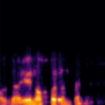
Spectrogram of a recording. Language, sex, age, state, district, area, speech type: Kannada, male, 18-30, Karnataka, Bangalore Urban, urban, conversation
